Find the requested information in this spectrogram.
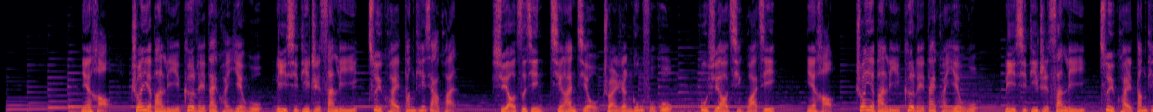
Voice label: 贷款业务彩铃 男 年轻亲切

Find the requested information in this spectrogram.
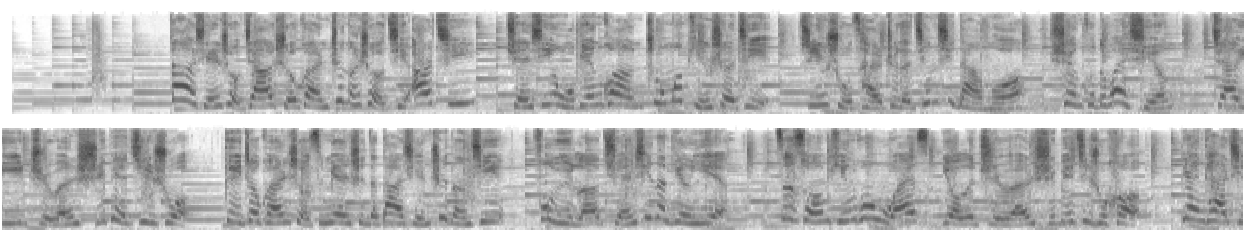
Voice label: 幽默诙谐; R7智能手机; 女; 飞碟说

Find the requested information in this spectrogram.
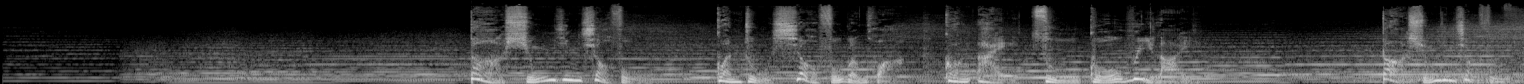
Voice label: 专题 男 叙述; 校服; 大雄鹰校服

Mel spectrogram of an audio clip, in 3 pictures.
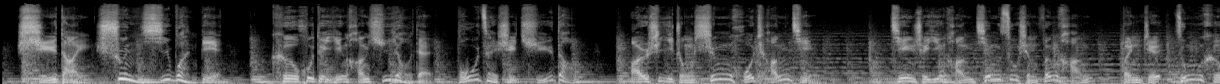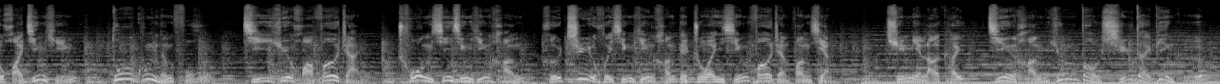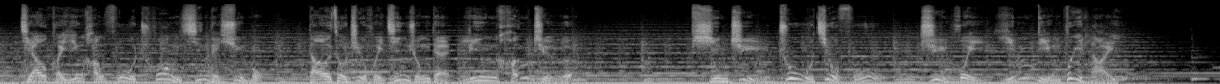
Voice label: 专题 大气节奏; 银行创新

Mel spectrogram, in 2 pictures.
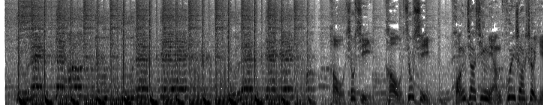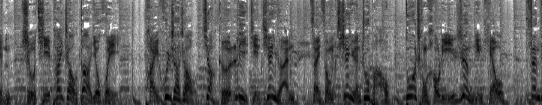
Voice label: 促销 男 激情; 皇家新娘婚纱摄影

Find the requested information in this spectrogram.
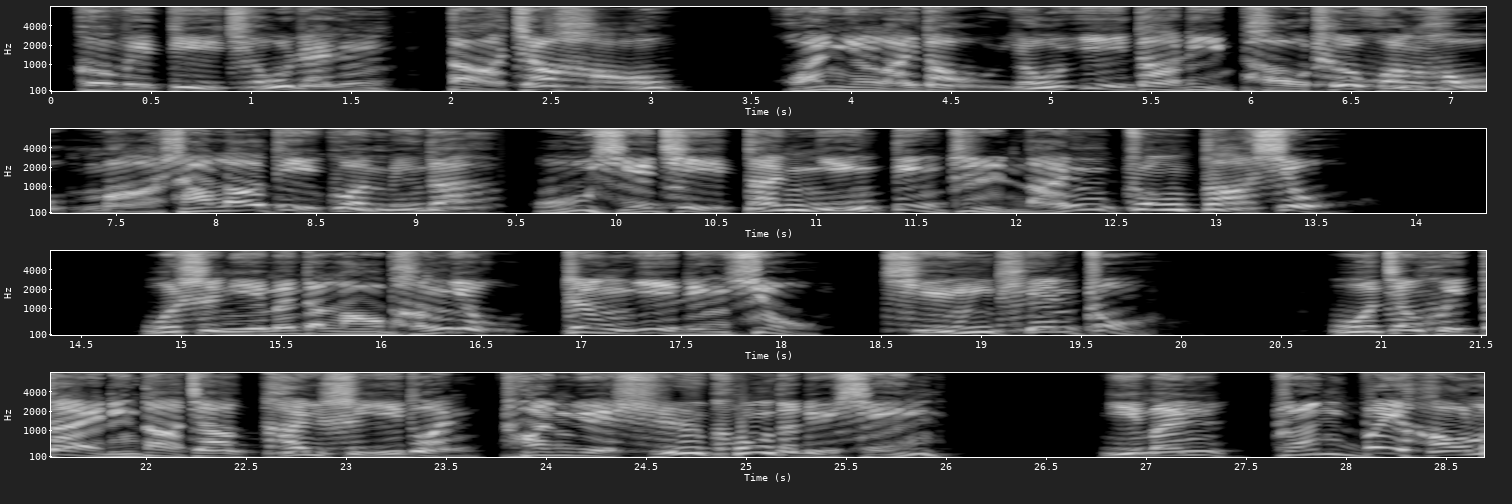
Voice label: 【模仿】擎天柱男

